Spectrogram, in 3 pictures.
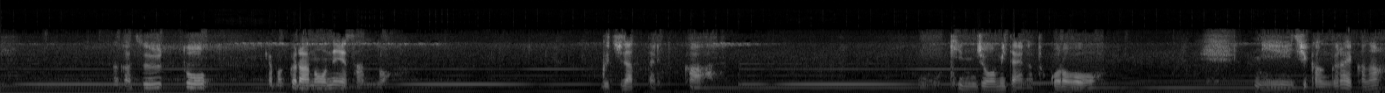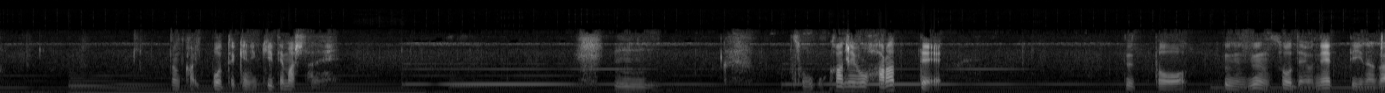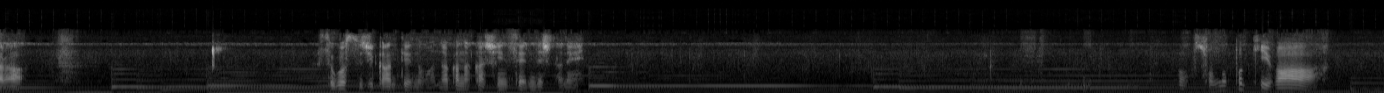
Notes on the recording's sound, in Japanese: はじめて散歩しながらの録音なので少し聞き取りづらいですね… 秋の音がします。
